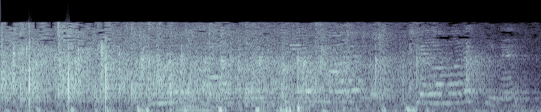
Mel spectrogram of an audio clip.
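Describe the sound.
An audience applauds with dense, steady clapping that stays fairly loud throughout, with some voices mixed in, before gradually tapering off toward the end.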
